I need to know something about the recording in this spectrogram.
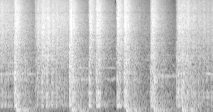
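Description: Marching flute band's rope-tensioned side drums and bass drum playing a steady march beat, several strikes a second, with faint high notes held over the drumming.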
